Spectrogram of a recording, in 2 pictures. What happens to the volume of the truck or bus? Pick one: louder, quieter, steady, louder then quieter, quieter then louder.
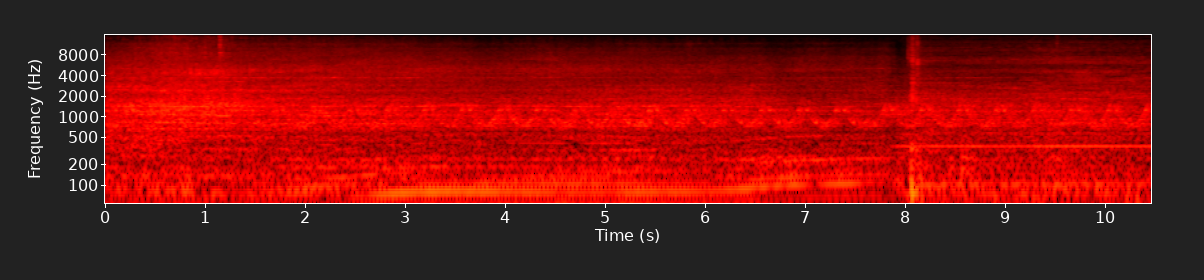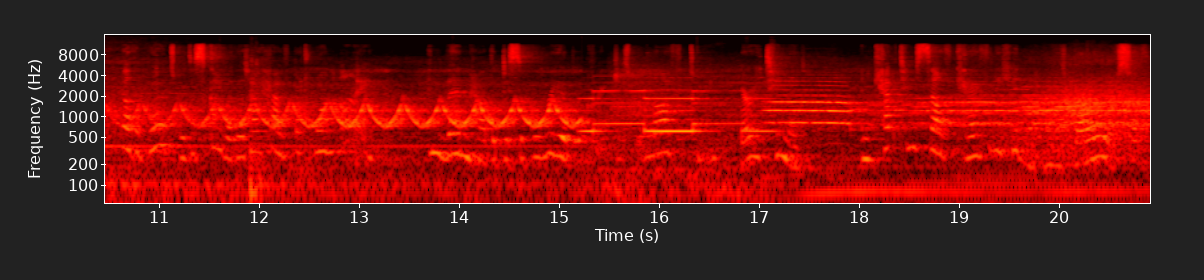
quieter.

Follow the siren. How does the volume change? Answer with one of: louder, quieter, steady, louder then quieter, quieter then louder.
louder.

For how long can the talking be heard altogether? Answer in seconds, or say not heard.
10 s.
